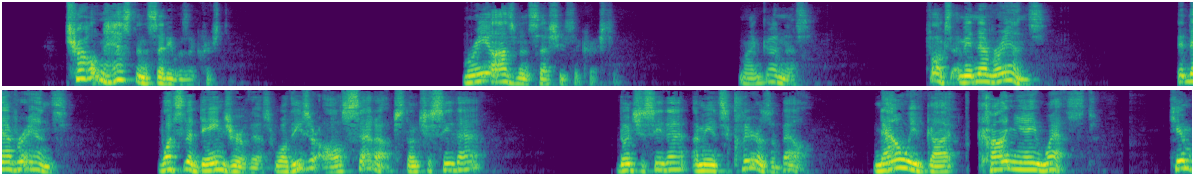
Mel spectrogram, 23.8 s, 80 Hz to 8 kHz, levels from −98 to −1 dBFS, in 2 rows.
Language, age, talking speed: English, 50-69, 140 wpm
